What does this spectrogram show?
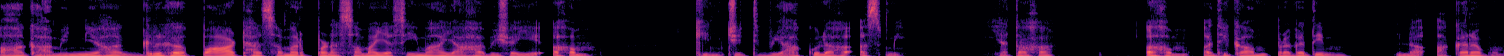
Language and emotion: Sanskrit, fearful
